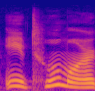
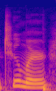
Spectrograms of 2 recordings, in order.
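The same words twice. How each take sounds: First: Tumor said with a rolled, exotic flair; spicy pronunciation. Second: Said in the usual way. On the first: Shown as a demonstration. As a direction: give Tumor a spicy foreign twist. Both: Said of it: "I wanna pronounce [name] so, so spicy".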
